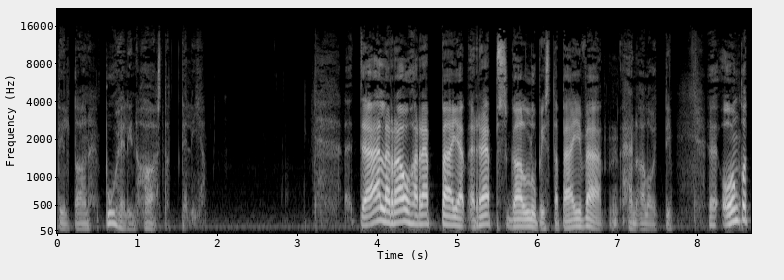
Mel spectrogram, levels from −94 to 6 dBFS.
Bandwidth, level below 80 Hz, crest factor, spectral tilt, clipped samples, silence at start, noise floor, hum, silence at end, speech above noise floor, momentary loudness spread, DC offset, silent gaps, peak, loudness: 14.5 kHz; -62 dBFS; 20 dB; -5 dB/octave; under 0.1%; 0 s; -63 dBFS; none; 0.05 s; 42 dB; 21 LU; under 0.1%; none; -2 dBFS; -19 LUFS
